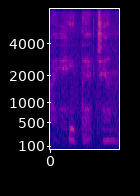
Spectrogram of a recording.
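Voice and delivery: very soft, hushed, quiet whisper. Asked to use a quiet voice in school, the narrator answers: quiet voice. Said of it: "I said in my quiet voice".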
